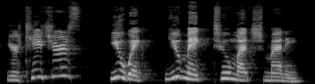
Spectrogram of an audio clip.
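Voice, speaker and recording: A woman's voice: a little high, very animated, measured pace, sharp tone, pitched above the performer's own voice, exaggerated voice. A woman voicing a bossy, penny-pinching male town mayor in a children's storybook, declaiming emphatically. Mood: gleefully ruthless. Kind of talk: children's storybook read-aloud.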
